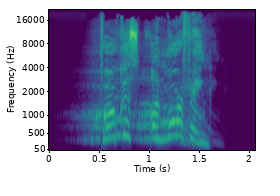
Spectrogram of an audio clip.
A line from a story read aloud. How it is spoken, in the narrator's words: Jake yelled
